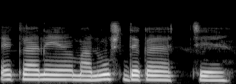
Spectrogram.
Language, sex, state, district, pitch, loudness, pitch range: Bengali, female, Assam, Hailakandi, 215 Hz, -13 LUFS, 200-225 Hz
